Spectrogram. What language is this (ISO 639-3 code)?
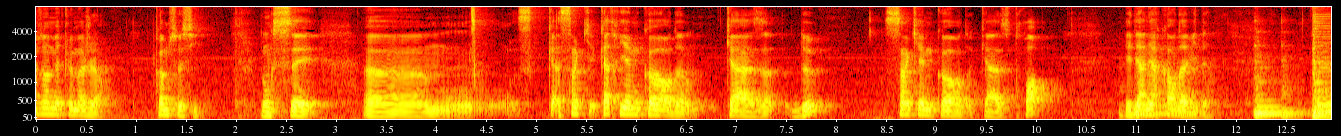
fra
